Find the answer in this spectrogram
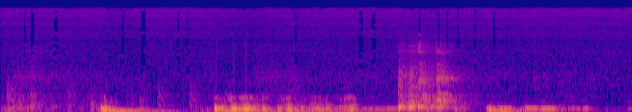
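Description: A few dull, low thumps, each with a low rumble trailing after it, and a brighter knock about two-thirds of the way through, as the drummer handles things at his drum kit.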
